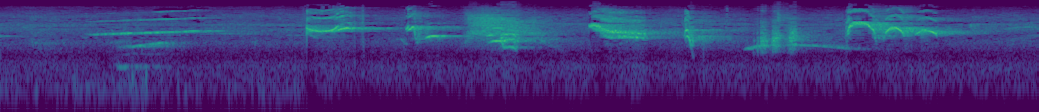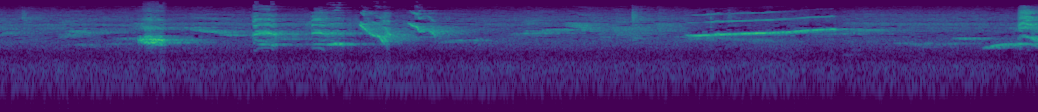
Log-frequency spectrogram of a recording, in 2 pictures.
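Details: Caged champion Oriental magpie-robin in Bengkulu, Indonesia, prized for loud volume and a rival-subduing fighting style; dense burst of varied chirps, trills and sharp whistles in quick clusters.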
